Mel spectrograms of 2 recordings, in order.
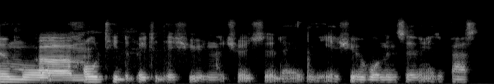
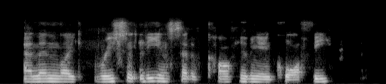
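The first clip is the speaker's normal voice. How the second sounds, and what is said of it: Put-on Long Island accent. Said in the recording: “I've gained a little bit of the like the Long Island accent ... Coffee, Long Island.”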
